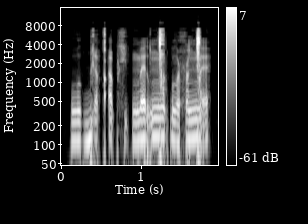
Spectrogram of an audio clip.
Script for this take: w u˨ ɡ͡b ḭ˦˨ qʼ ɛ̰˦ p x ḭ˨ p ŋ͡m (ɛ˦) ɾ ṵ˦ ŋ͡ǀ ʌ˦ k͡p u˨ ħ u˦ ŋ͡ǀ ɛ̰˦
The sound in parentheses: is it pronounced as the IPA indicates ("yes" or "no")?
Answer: yes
